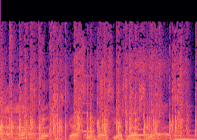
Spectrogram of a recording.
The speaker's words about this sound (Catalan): Un aplaudiment.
